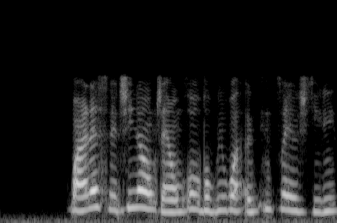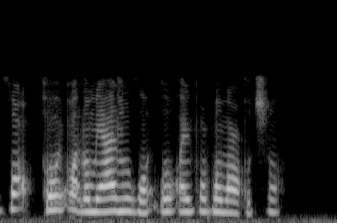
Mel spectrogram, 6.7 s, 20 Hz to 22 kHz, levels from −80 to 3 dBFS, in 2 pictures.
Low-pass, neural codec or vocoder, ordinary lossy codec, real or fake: 5.4 kHz; autoencoder, 22.05 kHz, a latent of 192 numbers a frame, VITS, trained on many speakers; none; fake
